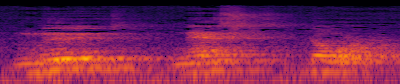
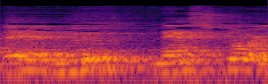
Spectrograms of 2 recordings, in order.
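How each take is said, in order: First: Slow, drawn-out reading of "Moved next door."; "Moved next door." spelled out slowly like a notice; reading the sign. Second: Said in the usual way. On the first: Retold or imitated. Neighbors' sign read out, dragged out slowly.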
